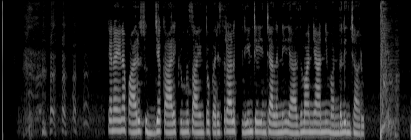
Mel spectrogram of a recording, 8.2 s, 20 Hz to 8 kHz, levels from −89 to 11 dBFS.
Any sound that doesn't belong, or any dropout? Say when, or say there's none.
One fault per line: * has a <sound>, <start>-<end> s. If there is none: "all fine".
* has a laugh, 0.4-1.8 s
* has a thud, 7.6-8.0 s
